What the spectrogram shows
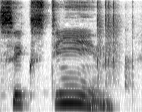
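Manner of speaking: put-on "sixteen" with long, strongly stressed "-teen". Counting English teen numbers: stress on teen in sixteen. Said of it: "enfatizar essa última sílaba, vai falar ela mais forte".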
